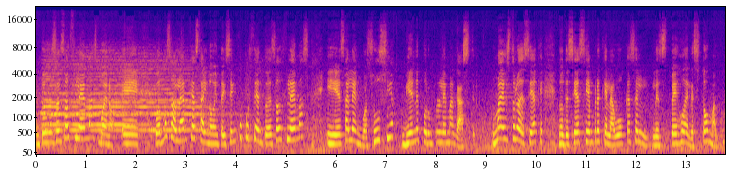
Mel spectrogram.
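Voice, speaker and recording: Noticeable background noise surrounds a woman speaking in a Costa Rican accent. Her high voice moves at a moderate pace with lively intonation. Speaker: ENT doctor. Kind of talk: interview answering viewer questions.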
